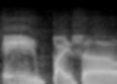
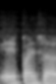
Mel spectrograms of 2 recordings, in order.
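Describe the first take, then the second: First: It is said with a hostile, contemptuous attitude. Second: It is said in a friendly, respectful tone. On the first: The term is used as an insult. "with like some kind of attitude" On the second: The term is used with respect.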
